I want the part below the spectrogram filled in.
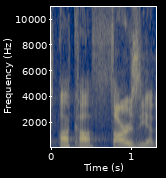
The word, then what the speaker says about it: akatharsia: It's akatharizia. And I didn't pronounce that right. It's akatharsia. There we go. I can get that right.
